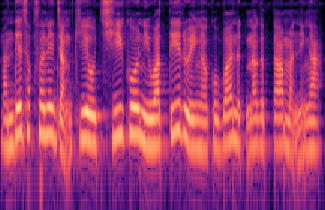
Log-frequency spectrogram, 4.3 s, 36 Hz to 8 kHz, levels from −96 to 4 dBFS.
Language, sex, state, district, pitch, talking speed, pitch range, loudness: Garo, female, Meghalaya, South Garo Hills, 195 Hz, 125 wpm, 185-245 Hz, -16 LUFS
